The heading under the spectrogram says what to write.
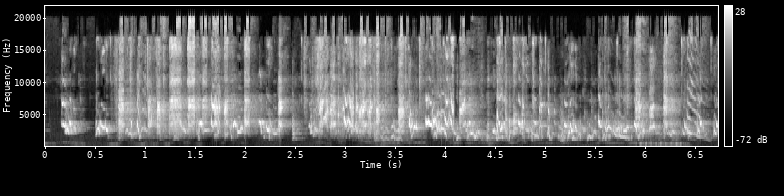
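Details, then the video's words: Budgies keep up a continuous high chatter of warbling chirps and scratchy notes, several birds overlapping with hardly a pause. "Budgies Chirping Sounds"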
